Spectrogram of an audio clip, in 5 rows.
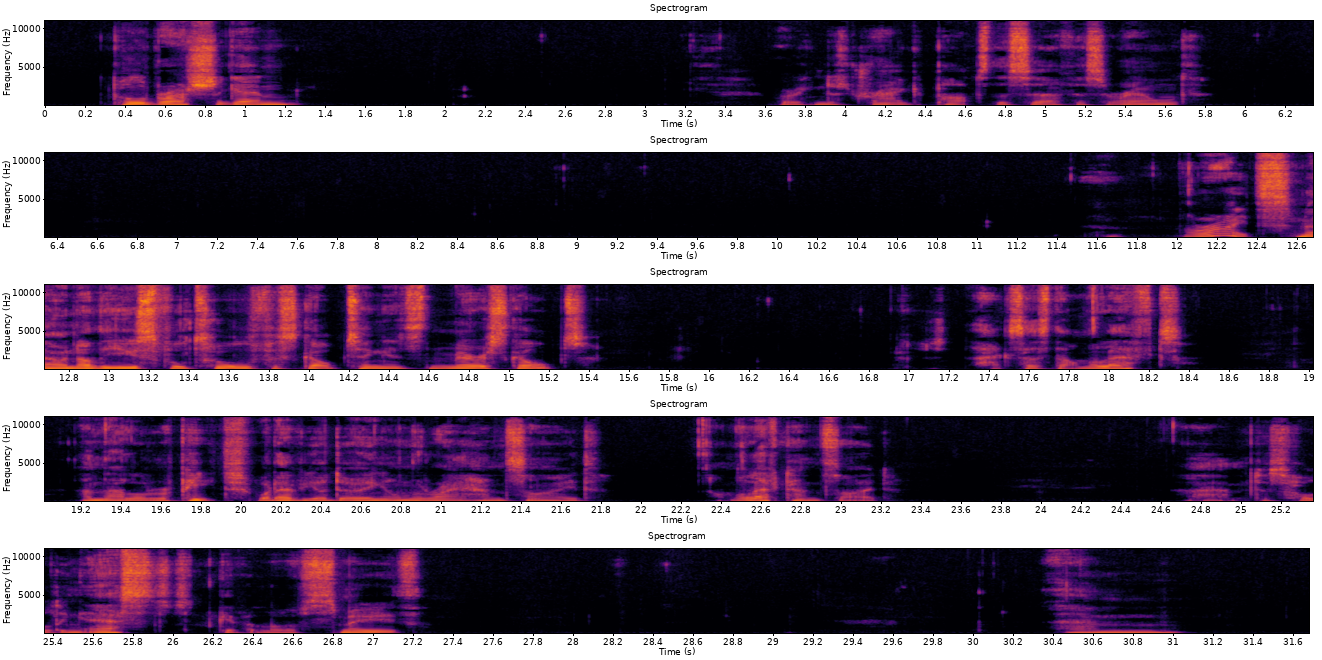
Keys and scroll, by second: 23.8 s, 24.2 s.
